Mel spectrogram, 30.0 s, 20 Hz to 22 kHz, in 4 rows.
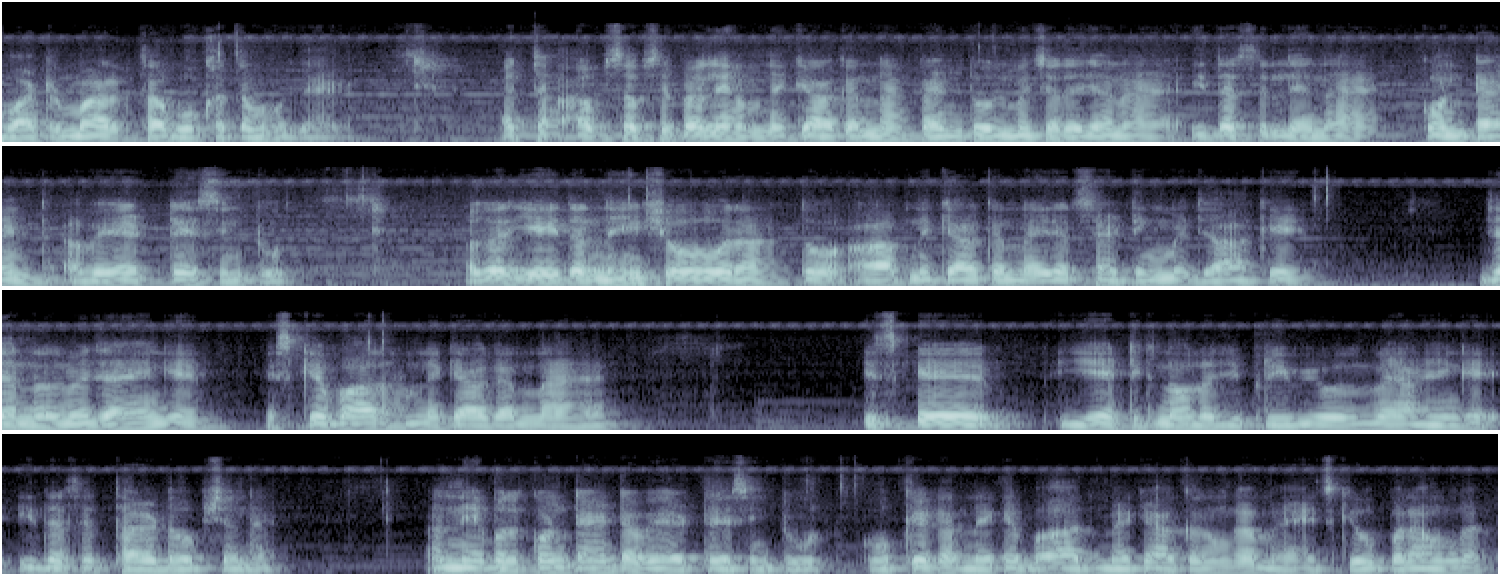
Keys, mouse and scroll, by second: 0.9 click, 4.7 right click, 7.2 typing, 9.0 click, 13.9 click, 13.9 typing, 16.6 click, 26.5 click.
